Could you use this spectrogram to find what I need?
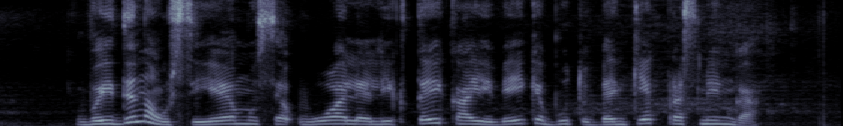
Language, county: Lithuanian, Marijampolė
